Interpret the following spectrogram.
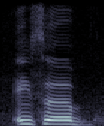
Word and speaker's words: Azub: Azub. Azub 6. Azub 6. It's an Azub 6.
